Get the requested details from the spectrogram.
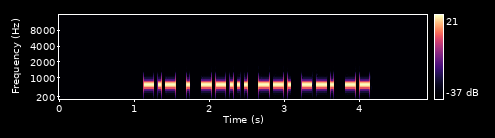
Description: Morse code, heard as a keyed tone, about 29 wpm, 700 Hz. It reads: KE7GGM
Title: Speed Racing - USA Call Signs 25wpm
